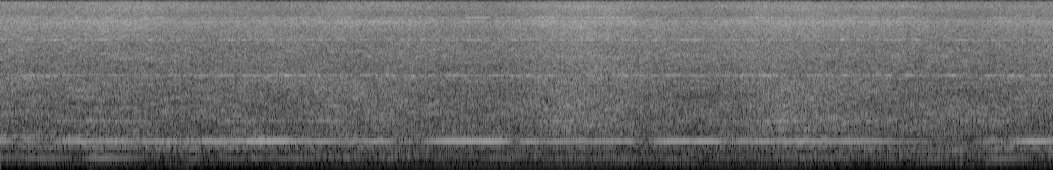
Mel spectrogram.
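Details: Kenmore PowerPath System vacuum on living-room carpet, just acquired: rough motor drone with a wavering, dropping-out whistle as the belt slips, and a long wind-down. Tired motor; the brush roll needs work and the belt needs changing.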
